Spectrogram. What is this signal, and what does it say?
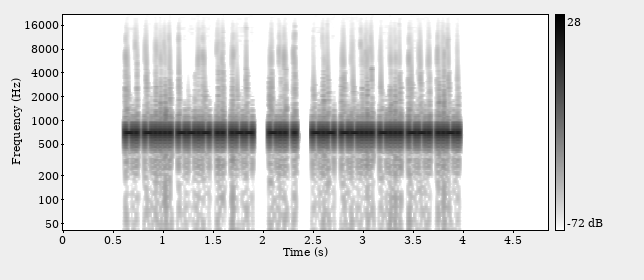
Morse code, heard as a keyed tone, about 48 wpm, 690 Hz. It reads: N6QIW DE K7BGF
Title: USA Callsign DE Callsign - 5 Characters - 50wpm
